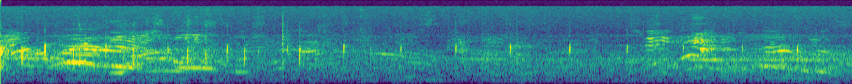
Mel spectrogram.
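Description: High voices of several girls talking and calling out, loudest in the first second and then fading to fainter chatter, with scattered light clicks.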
